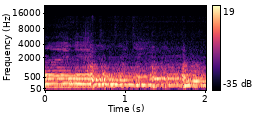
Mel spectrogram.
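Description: Electric guitar playing held chords, moving to new chords about half a second in and again near the end.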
